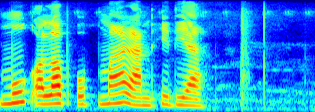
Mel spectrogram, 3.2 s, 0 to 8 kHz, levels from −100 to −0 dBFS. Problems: constant background noise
